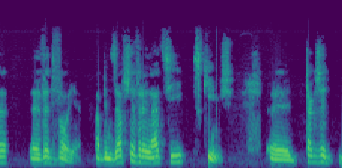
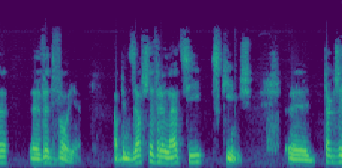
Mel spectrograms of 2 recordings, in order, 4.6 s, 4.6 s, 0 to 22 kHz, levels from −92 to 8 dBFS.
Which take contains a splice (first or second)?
first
